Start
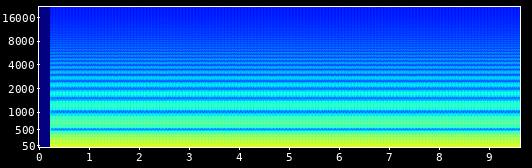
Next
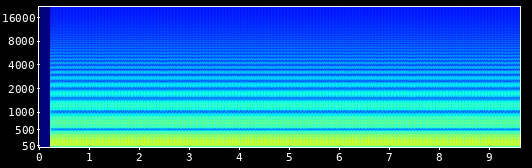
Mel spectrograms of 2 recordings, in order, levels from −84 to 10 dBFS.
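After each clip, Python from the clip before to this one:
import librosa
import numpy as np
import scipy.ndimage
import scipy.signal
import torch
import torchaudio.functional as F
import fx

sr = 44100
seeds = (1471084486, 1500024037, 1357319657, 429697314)

y = scipy.signal.sosfilt(scipy.signal.butter(2, 44.0, 'highpass', fs=sr, output='sos'), x)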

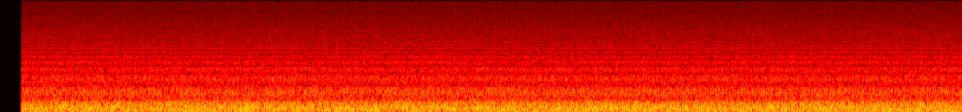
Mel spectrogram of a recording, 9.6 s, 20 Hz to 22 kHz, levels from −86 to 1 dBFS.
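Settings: y = fx.whisperise(x, sr, seeds[0])
y = y * 10.0 ** (-3.0 / 20.0)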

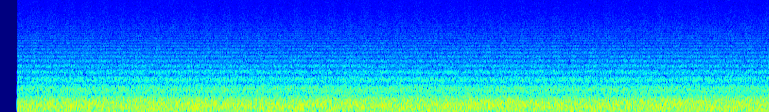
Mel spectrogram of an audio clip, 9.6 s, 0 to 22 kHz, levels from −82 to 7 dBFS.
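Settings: y = fx.echo_banded(x, sr, ms=158, feedback_pct=83, hz=460.0, wet_db=-6.0)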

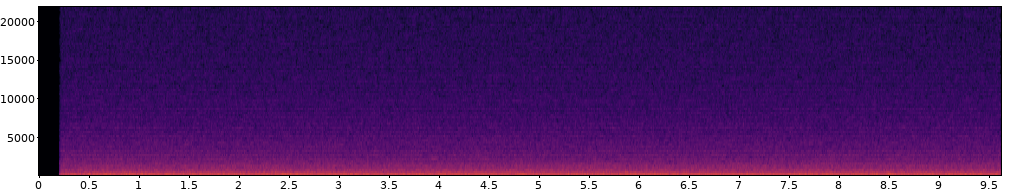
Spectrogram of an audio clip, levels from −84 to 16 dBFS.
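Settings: y = fx.room_shoebox(x, sr, seeds[1], volume_m3=62.0, walls='mixed', distance_m=0.72)
y = y * 10.0 ** (-8.0 / 20.0)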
